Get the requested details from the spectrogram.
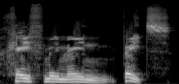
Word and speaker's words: geef me mijn fiets: Or if I can try and pronounce this in Dutch, geef me mijn fiets. – Nailed it. – Yeah. Yeah, I can confirm that's correct.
